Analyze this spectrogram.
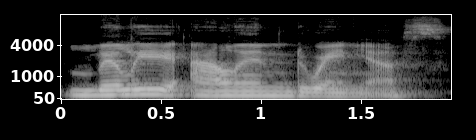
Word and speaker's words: Lily Allen-Duenas: It's Lily Allen-Duenas. Okay, perfect. I don't think I butchered it too bad.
